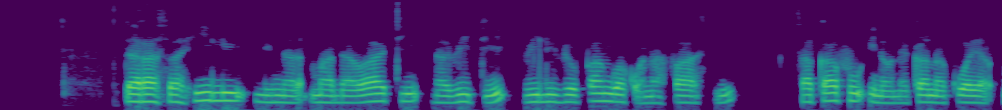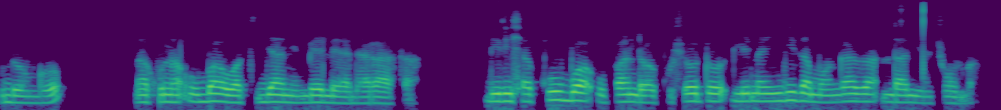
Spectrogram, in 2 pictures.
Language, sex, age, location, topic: Swahili, female, 18-24, Nairobi, education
